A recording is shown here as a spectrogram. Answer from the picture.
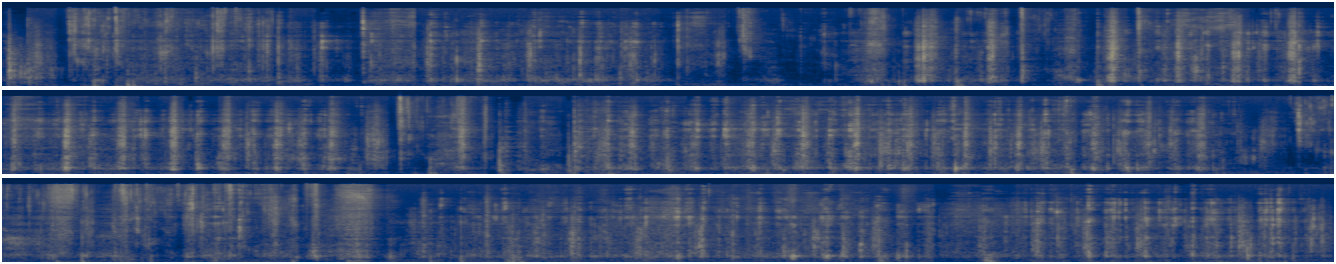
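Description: A person chewing and crunching food close to the microphone, in an irregular run of bites with a few brief pauses.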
